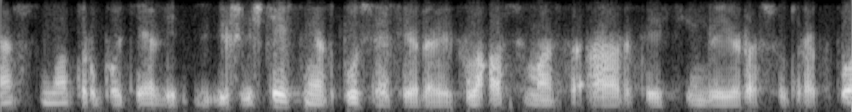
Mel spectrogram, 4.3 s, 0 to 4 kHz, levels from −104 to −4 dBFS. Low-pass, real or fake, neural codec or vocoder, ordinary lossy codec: 3.6 kHz; real; none; Opus, 16 kbps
